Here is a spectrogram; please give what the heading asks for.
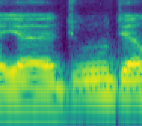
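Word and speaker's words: يأجوج: Inu F ARD ya nanti untuk bacanya Ibnu katir itu dengan mengganti atau mengibdalkan huruf hamzah ini Hamzah Mufrad diganti dengan alif qolu ya dalzal qarnaini Inna yaajuja wa maajuja mufsiduna fil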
